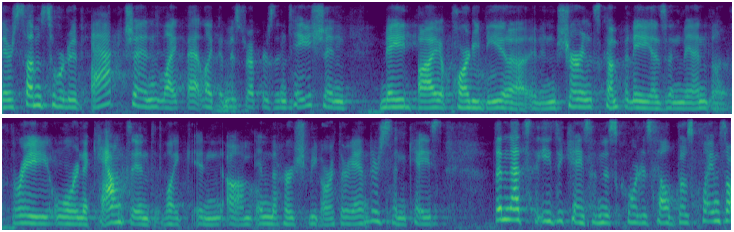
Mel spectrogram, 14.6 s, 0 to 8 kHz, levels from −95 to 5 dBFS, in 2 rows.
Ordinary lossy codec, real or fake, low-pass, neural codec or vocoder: Opus, 24 kbps; fake; 7.2 kHz; codec, 24 kHz, 3 kbps, HILCodec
